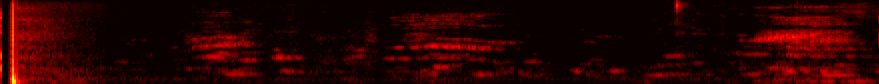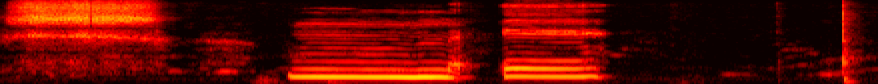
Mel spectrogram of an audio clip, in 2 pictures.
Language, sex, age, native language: Icelandic, female, 7, Icelandic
